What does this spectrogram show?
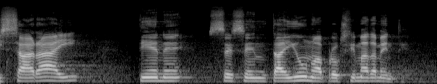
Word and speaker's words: Sarai: y en ese momento se llama Saray o Sarai creo que la pronunciación correcta es Sarai en el capítulo 11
